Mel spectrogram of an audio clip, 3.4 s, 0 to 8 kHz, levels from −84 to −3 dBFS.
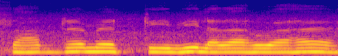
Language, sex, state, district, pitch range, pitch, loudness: Hindi, male, Bihar, Patna, 150-165 Hz, 155 Hz, -12 LUFS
